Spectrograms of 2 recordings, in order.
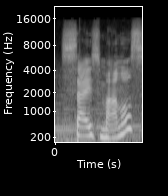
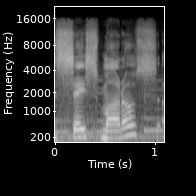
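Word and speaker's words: Seis Manos: of help and Netflix is coming up with sighs mammals if I pronounced it correctly can you tell us a bit more about that like what it's about and your character kiss kisses yeah very good say smanos which means six hands in Spanish the series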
